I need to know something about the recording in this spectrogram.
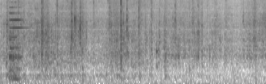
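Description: Faint crinkling and soft crackles of a clear plastic bag lining a cardboard box as it is handled.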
